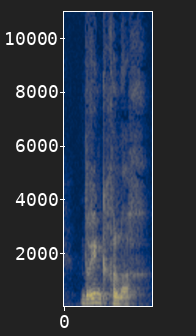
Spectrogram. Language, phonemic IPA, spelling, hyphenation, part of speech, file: Dutch, /ˈdrɪŋk.xəˌlɑx/, drinkgelag, drink‧ge‧lag, noun, Nl-drinkgelag.ogg
- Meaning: a drinking party or drinking spree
